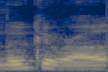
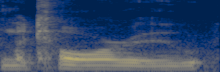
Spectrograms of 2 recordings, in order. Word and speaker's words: Mukuro: God, the ways I pronounced Mukuro Ikusaba's name, I was like, Makoru.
